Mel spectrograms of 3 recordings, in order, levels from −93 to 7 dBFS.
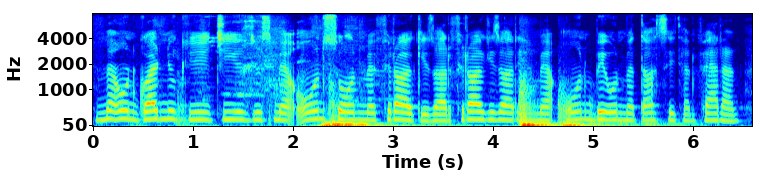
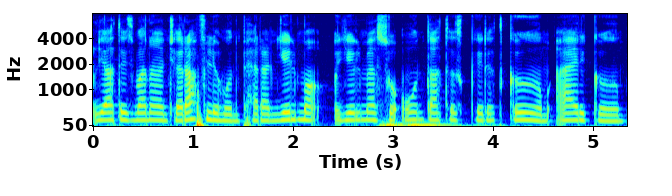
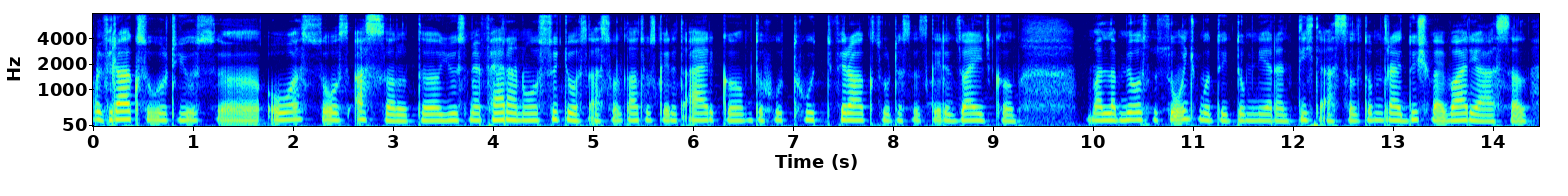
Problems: background sounds at intervals, background conversations at intervals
